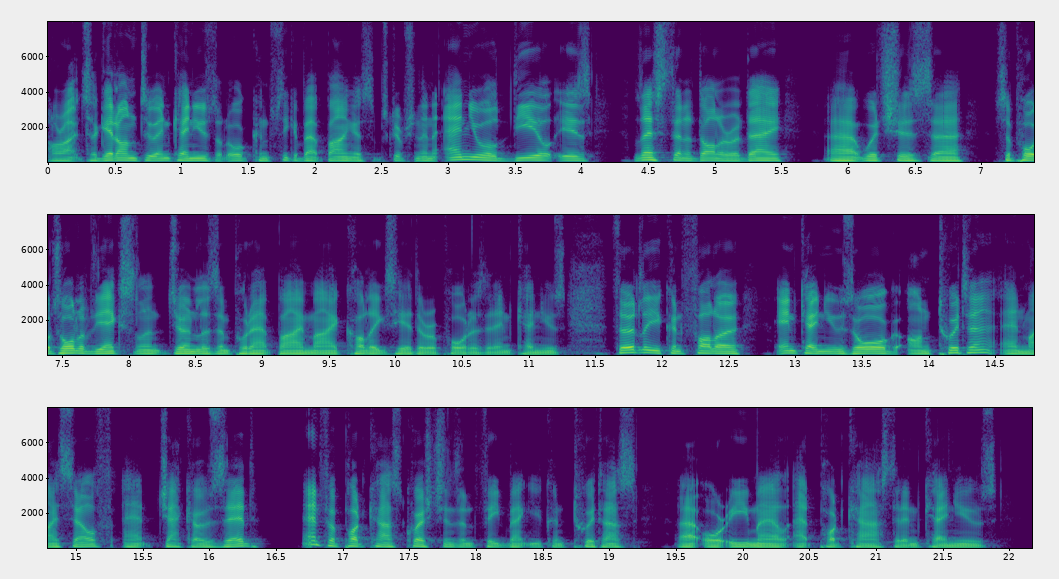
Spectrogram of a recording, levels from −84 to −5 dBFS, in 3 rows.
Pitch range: 100-125 Hz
